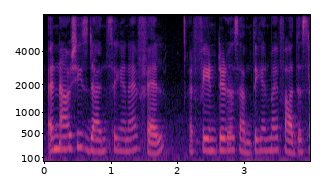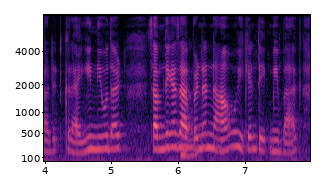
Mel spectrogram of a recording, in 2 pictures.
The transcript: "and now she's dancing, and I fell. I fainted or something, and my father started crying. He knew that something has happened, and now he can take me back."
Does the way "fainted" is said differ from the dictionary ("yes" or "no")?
no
